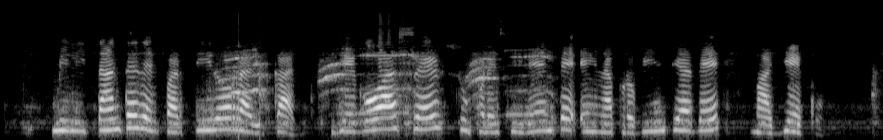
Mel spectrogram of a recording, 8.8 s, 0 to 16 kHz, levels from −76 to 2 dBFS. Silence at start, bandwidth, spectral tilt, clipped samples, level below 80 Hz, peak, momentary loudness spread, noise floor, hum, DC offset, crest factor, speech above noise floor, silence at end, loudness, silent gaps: 0.5 s; 7.6 kHz; -5 dB/octave; under 0.1%; -62 dBFS; -2 dBFS; 11 LU; -49 dBFS; none; under 0.1%; 16 dB; 31 dB; 0.1 s; -18 LUFS; none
